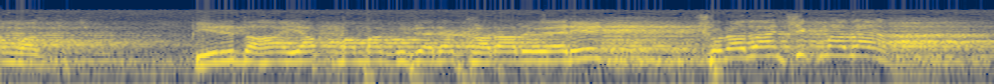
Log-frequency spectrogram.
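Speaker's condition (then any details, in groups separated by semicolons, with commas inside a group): No condition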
